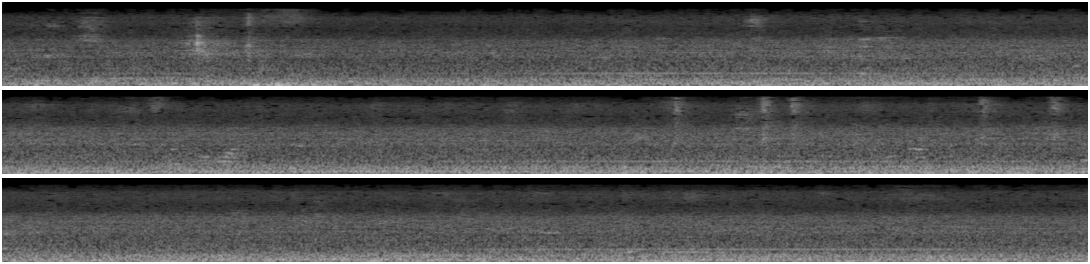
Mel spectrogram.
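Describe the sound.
A steady, loud, low engine drone fills an airplane cabin in flight, an unbroken roar that stays even throughout, with faint muffled voices barely surfacing beneath it.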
